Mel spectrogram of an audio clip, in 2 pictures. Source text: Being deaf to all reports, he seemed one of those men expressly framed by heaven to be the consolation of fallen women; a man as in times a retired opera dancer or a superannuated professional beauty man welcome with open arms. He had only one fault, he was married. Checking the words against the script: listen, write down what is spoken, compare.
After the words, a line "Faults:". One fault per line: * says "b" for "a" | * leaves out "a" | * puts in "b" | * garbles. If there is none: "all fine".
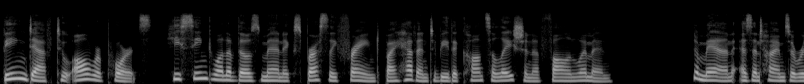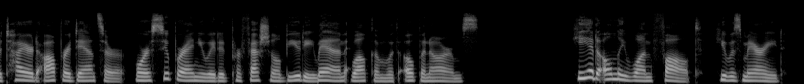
Being deaf to all reports, he seemed one of those men expressly framed by heaven to be the consolation of fallen women; a man as in times a retired opera dancer or a superannuated professional beauty man welcome with open arms. He had only one fault, he was married.
Faults:
all fine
